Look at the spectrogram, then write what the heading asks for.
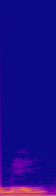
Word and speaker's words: main: Muy bien, entonces vamos a colocar la función principal int, que indica que es un entero, la palabra my, que se pronuncia may, int main, y seguido colocamos paréntesis, abrimos y cerramos paréntesis.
